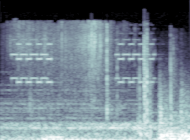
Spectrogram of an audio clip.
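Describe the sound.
A telephone rings with two trilling, bright electronic bursts separated by a short gap, over a low background rumble with a soft thump near the end.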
